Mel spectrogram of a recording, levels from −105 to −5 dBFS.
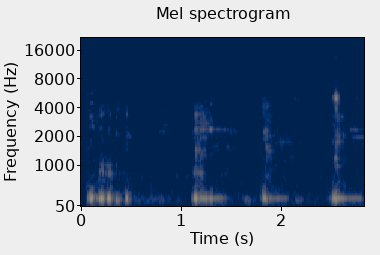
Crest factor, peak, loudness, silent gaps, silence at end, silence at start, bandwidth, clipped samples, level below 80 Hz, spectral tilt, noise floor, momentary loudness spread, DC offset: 22 dB; -40 dBFS; -60 LUFS; none; 0.05 s; 0.05 s; 5.8 kHz; under 0.1%; under -90 dBFS; -5.5 dB/octave; under -90 dBFS; 12 LU; under 0.1%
